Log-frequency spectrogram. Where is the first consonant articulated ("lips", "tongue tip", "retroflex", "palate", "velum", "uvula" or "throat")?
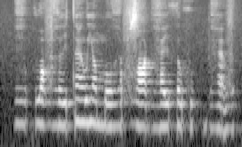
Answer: throat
